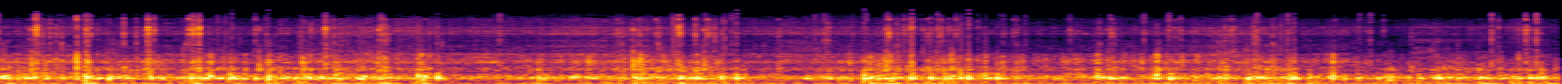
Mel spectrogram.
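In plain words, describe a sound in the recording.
A bike rattles and clatters over roots and stones.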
